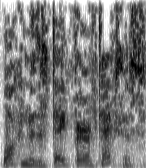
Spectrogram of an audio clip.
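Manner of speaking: put-on thin, very high, squeaky kid announcer voice. Mocking the new state fair of texas announcer: squeaky young-sounding voice. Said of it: "They hire a guy that sounds like this. ... this little squeaky, sounds like about eighteen years old kid".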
